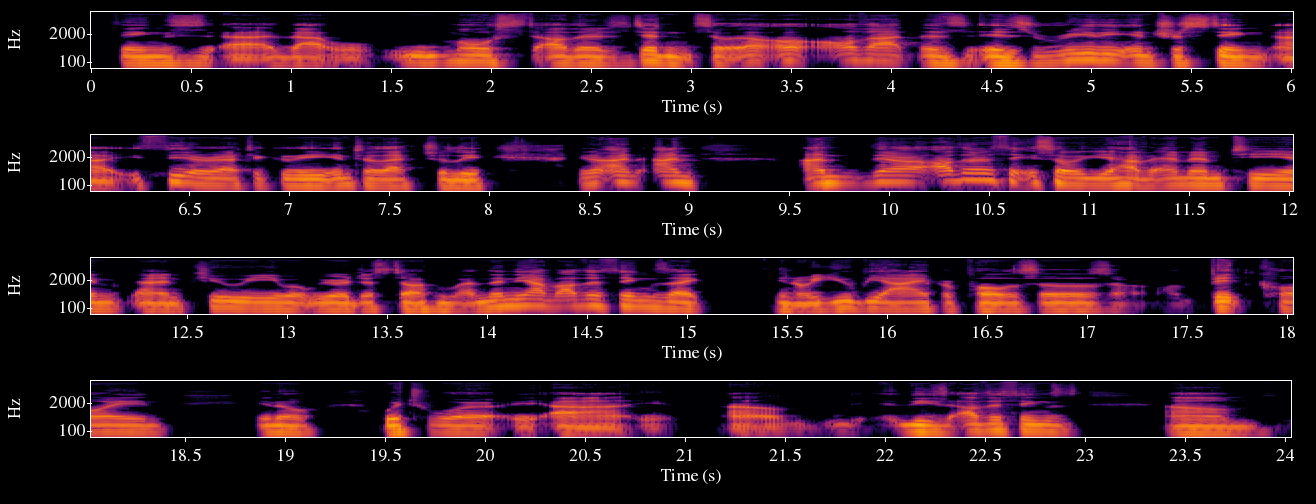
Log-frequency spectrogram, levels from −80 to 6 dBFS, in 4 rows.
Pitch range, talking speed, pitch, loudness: 95-110 Hz, 155 wpm, 100 Hz, -21 LUFS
